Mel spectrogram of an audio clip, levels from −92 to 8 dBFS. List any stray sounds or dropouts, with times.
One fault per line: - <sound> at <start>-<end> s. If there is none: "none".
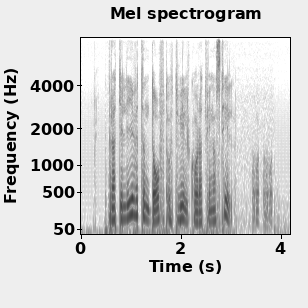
- laugh at 3.4-3.8 s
